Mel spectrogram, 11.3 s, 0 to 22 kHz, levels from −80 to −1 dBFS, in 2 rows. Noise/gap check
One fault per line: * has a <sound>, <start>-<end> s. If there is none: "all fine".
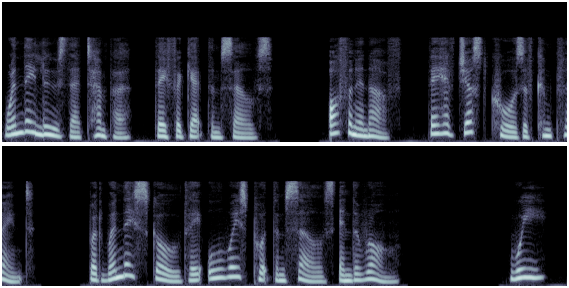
all fine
